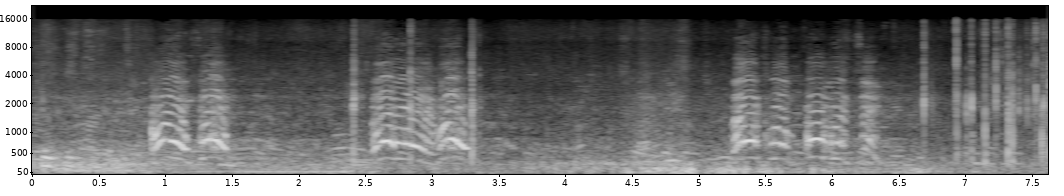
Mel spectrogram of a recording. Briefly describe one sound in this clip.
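A group of young men and women shouts loudly in unison outdoors.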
